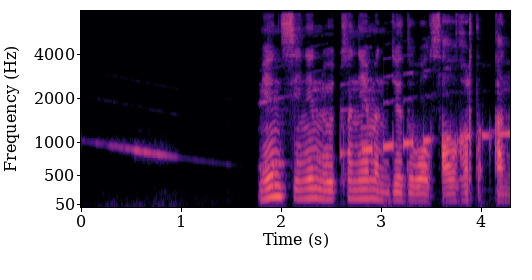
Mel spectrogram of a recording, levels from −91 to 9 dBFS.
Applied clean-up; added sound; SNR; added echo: neural mask model RNNoise.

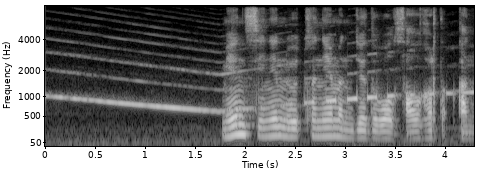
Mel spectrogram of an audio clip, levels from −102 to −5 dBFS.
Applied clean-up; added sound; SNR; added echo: none; Motor vehicle (road) / Siren; 5 dB; none.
